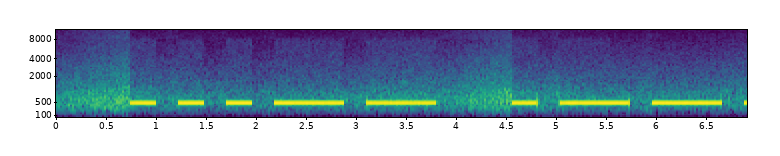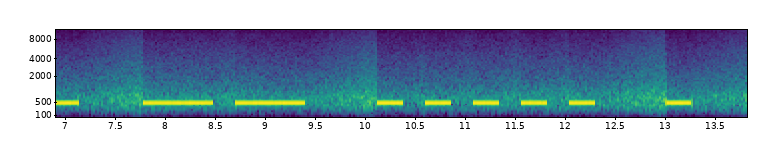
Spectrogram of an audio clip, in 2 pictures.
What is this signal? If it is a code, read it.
Morse code, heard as a keyed tone, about 5 wpm, 490 Hz, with radio static and a narrow filter. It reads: 3PM5E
